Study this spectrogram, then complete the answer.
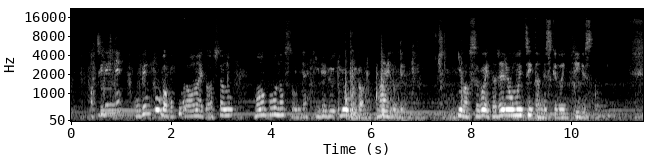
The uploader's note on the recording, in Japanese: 本日は初めて料理をしながらのラジオ収録を行いました。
